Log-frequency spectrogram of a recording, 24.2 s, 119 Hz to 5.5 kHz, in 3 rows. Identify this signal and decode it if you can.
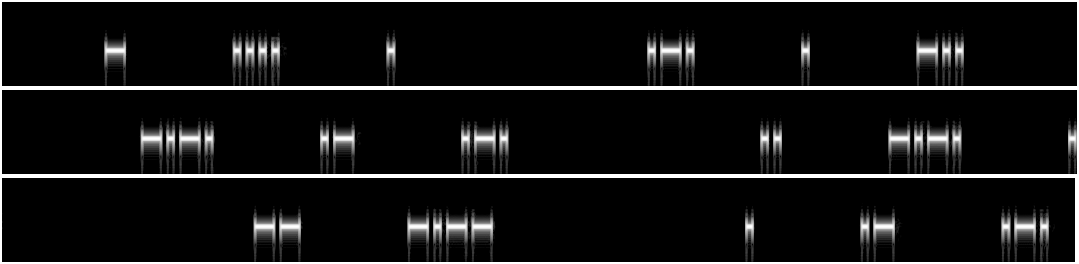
Morse code, heard as a keyed tone, about 25 wpm, spaced as for 9 wpm, 600 Hz. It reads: THE RED CAR ICE MY EAR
